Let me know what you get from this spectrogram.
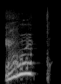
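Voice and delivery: very high, quick "bloop" noise; eyeball popping open. Acted. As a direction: mimic a little opening pop. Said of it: "the eyeball just opens up".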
